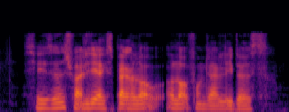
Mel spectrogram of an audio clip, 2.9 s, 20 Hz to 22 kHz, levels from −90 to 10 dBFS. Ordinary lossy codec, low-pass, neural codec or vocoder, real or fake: none; 7.2 kHz; codec, 16 kHz in and 24 kHz out, 1.1 kbps, FireRedTTS-2 codec; fake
